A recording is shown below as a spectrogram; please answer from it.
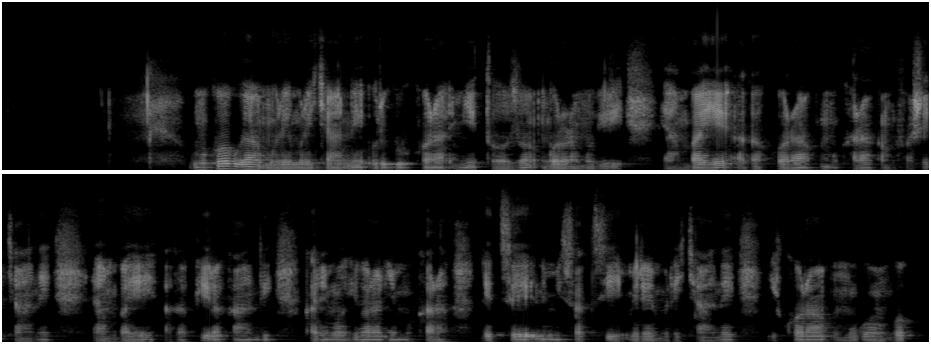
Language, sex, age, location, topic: Kinyarwanda, male, 18-24, Huye, health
